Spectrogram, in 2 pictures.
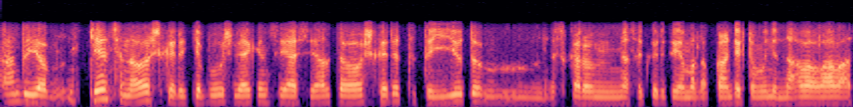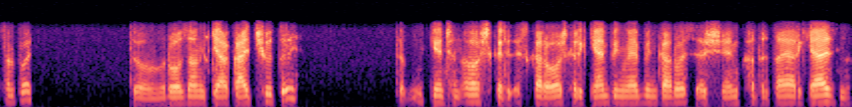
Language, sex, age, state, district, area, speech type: Kashmiri, male, 30-45, Jammu and Kashmir, Bandipora, rural, conversation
